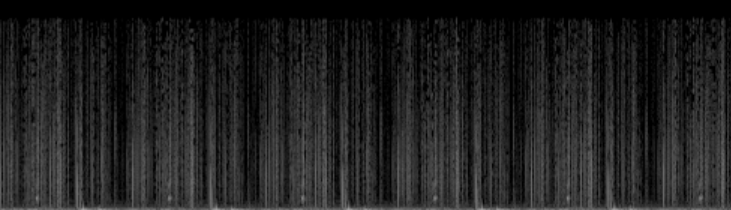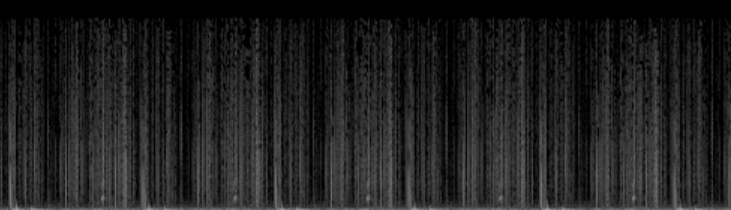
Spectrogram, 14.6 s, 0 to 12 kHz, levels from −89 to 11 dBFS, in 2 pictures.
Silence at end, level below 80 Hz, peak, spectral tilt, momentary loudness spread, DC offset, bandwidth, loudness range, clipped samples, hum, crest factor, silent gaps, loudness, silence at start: 0 s; -44 dBFS; -18 dBFS; -3.5 dB/octave; 6 LU; under 0.1%; 11.5 kHz; 1 LU; under 0.1%; none; 22 dB; none; -45 LUFS; 0 s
